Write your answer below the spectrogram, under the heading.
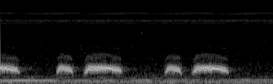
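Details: Wild spotted dove on peatland in Riau Islands, Indonesia, reacting to a decoy bird used for trapping; mellow coos in short-long pairs, a trailing note opening, then two full pairs, with a faint low drone beneath.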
